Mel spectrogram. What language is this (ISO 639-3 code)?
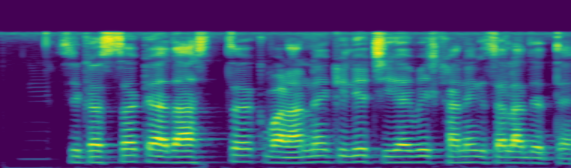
hin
